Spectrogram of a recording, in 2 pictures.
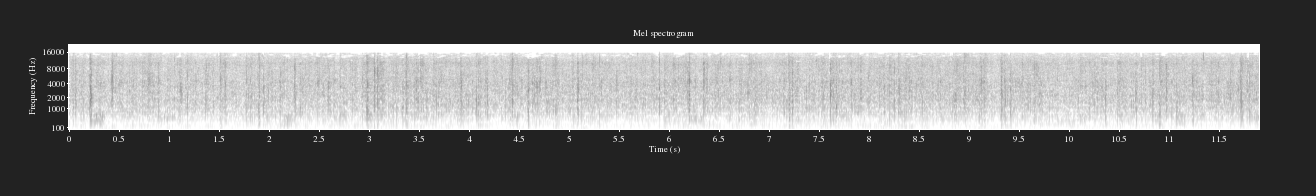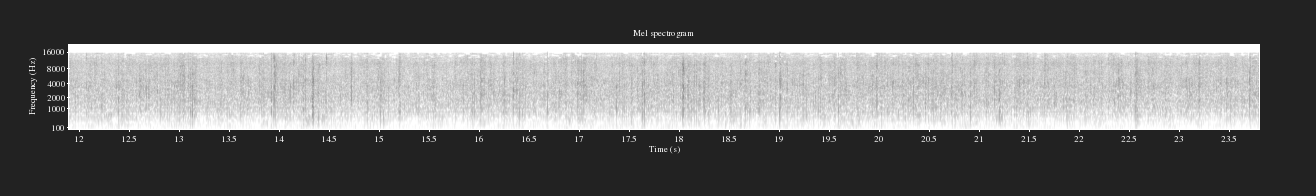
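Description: Steady rain falling through leafy woodland, an even hiss with many separate drops ticking close by.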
